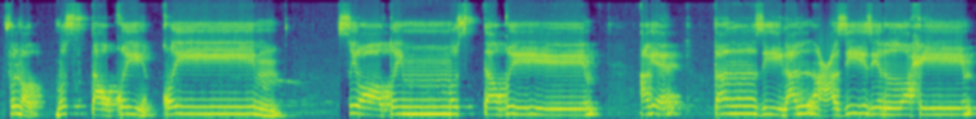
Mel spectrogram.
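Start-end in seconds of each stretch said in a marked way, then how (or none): 0.9-9.0 slow, drawn-out chanted recitation; tajweed recitation; Quranic recitation. Shown as a demonstration. Recites the verse. 10.7-14.6 slow, drawn-out chanted recitation; tajweed recitation; Quranic recitation. Shown as a demonstration. Recites the verse.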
